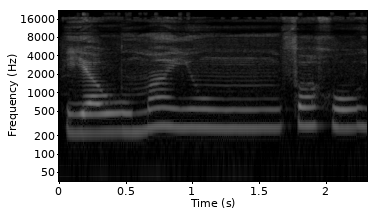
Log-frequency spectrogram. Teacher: میں نے اپنے منہ کی بناوٹ فا کی طرح کر دی تاکہ سننے والے کو لگے کہ میں نون کے فوراً بعد فا پڑھنے ہی جا رہی ہوں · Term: فا کا اخفا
